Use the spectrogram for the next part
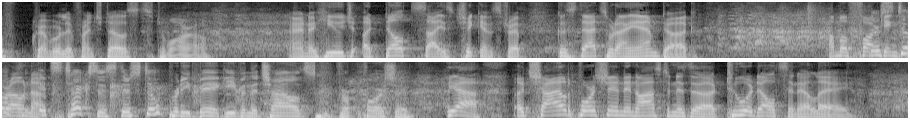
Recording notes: Live from Austin's Fantastic Fest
